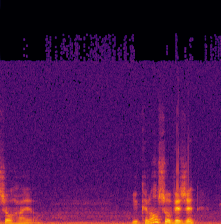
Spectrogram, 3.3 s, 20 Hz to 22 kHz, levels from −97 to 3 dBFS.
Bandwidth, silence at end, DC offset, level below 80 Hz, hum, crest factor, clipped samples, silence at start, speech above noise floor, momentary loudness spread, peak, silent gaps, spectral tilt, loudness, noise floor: 17.5 kHz; 0.05 s; under 0.1%; -42 dBFS; none; 18 dB; under 0.1%; 0 s; 20 dB; 25 LU; 0 dBFS; none; -6.5 dB/octave; -16 LUFS; -36 dBFS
